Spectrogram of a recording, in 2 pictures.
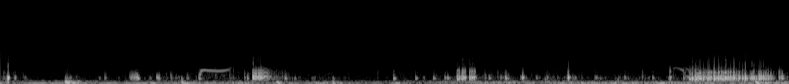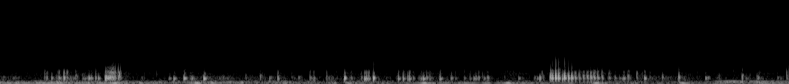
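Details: Stomach sounds over the abdomen, either hungry or full, through a stethoscope: frequent gurgles and clicks with several longer rumbling bursts; active bowel sounds.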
